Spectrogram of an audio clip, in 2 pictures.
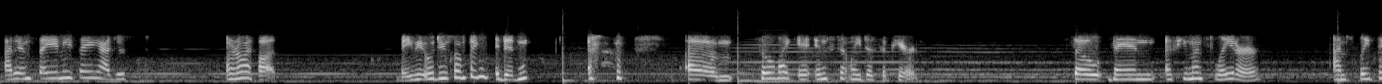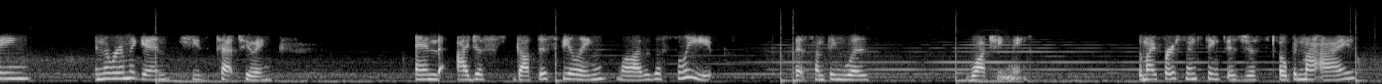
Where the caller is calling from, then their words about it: Texas, United States; I'm calling from West Texas.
